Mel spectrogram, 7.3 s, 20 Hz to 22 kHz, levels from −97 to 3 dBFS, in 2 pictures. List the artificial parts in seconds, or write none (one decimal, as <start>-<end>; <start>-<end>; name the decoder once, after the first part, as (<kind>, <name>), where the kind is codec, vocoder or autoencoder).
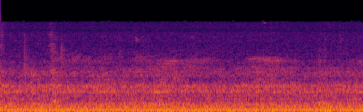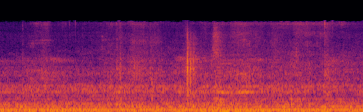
none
